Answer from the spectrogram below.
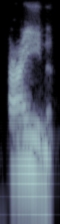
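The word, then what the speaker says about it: ع: So it is ain. All right, ain from the throat, ain, ain, ghain.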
